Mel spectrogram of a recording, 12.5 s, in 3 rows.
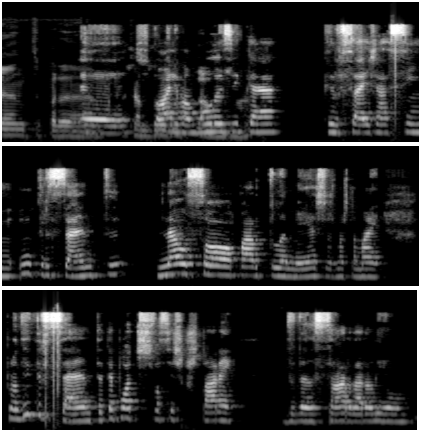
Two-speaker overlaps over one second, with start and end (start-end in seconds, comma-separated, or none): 1.3-2.5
